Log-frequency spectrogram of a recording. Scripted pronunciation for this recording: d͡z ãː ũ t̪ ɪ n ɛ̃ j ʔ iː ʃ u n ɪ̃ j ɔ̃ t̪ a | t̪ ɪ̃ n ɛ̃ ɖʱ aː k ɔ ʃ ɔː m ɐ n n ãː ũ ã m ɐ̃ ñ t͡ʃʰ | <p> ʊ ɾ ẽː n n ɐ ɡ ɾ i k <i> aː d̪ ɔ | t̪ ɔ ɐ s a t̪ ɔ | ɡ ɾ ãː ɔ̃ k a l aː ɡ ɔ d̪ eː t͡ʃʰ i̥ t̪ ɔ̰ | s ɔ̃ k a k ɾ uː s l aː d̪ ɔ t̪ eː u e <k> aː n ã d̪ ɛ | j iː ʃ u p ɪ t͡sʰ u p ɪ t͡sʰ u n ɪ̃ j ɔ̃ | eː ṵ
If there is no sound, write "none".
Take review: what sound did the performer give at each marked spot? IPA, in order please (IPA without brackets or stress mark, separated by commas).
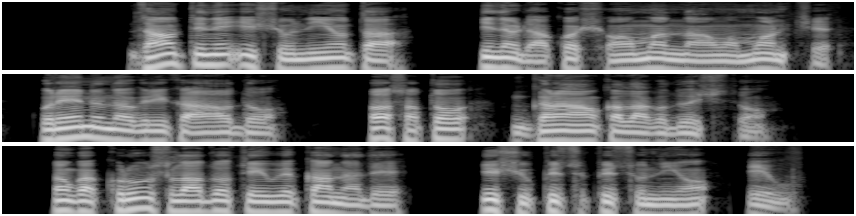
k, a, k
